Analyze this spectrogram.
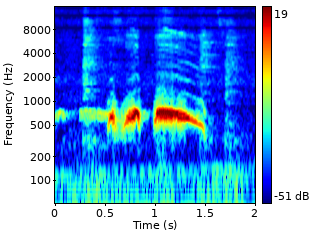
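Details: Spotted dove's provoking coo for luring wild rival males: a single phrase with soft lead-in notes, a short pulsed note, then a long, smooth, gently falling hollow coo.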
